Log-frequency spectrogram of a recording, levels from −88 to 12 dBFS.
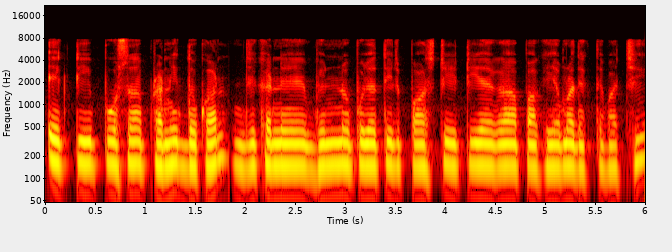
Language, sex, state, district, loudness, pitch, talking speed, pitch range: Bengali, male, West Bengal, Dakshin Dinajpur, -19 LUFS, 150 Hz, 130 wpm, 145-155 Hz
